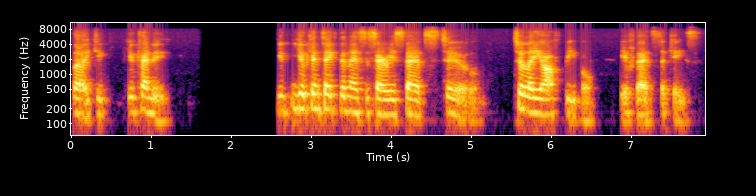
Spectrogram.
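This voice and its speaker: A mentor talks through workplace advice on a video call, gently and with frequent restarts. The voice sits in a middle pitch, and the call audio comes through a little dull and muffled. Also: steady tone, a little slow, vocal fry. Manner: soft-spoken, restarts often, checks understanding. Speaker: business mentor. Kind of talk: advice in a live online session.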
